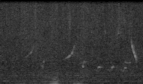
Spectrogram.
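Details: Honey bee colony living in an old trash can, a steady low buzzing hum with a louder swell near the middle as bees pass close, and faint high chirps of birds in the background.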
